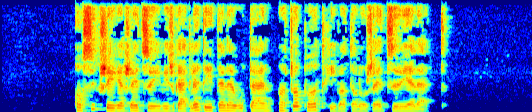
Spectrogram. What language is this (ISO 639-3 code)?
hun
